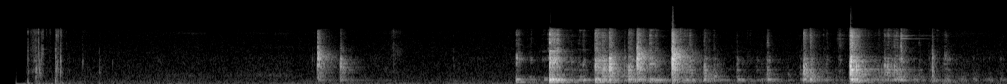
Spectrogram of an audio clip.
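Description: Microwave oven being handled, with knocks and a dense run of sharp clicks and clatter in the second half. A low steady hum comes in about three seconds in.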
